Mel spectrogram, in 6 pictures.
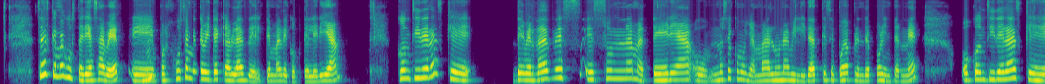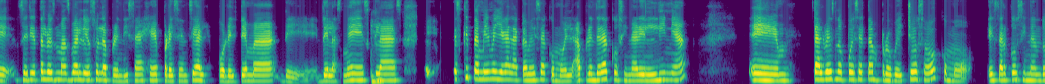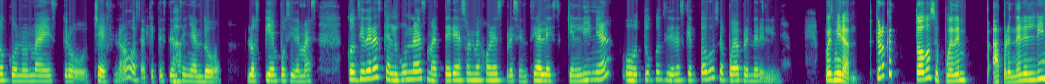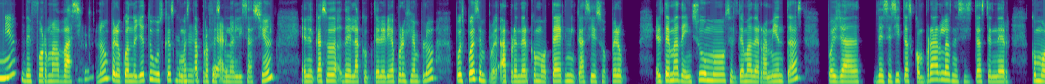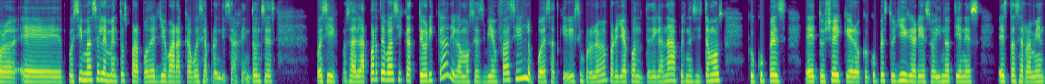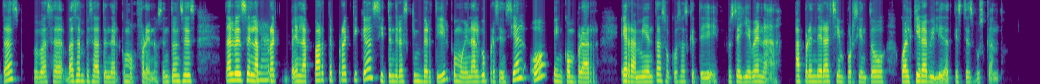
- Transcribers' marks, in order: other background noise; other noise; in English: "shaker"; in English: "jigger"
- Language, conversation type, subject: Spanish, podcast, ¿Cómo usas internet para aprender de verdad?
